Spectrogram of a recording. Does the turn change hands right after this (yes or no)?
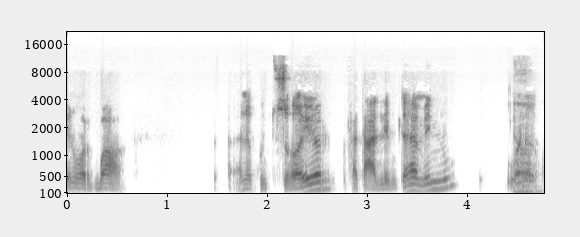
no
